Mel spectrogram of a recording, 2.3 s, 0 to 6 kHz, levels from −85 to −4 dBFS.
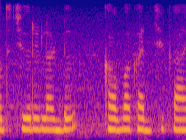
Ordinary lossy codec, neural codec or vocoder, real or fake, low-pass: Opus, 64 kbps; none; real; 5.4 kHz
